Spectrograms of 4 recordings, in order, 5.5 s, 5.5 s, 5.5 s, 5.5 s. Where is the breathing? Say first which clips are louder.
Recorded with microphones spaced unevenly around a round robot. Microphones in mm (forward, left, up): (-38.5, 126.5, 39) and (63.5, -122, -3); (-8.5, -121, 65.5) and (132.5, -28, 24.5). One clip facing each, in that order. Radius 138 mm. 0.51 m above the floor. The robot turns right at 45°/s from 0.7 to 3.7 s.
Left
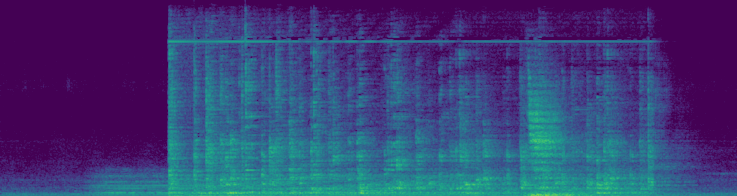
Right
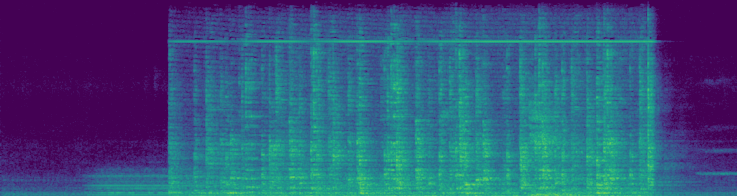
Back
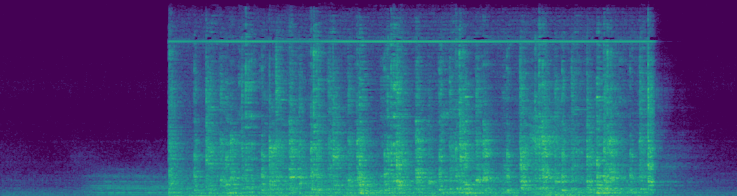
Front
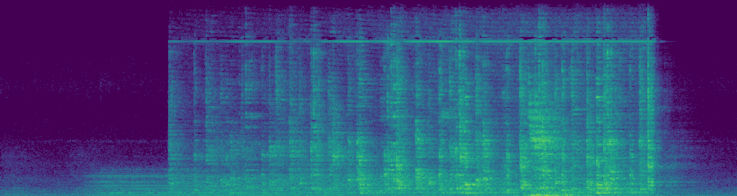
Left 2 dB, front 3 dB; 50° left, 3.5 m.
